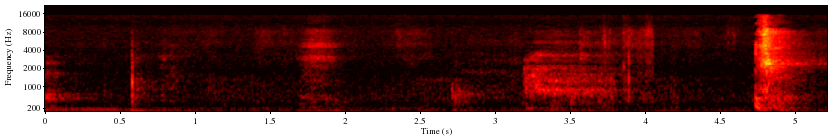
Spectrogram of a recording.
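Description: A single sharp sneeze bursts out near the end amid quiet room tone and faint murmurs at a commission meeting.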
